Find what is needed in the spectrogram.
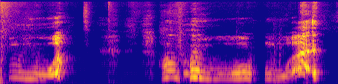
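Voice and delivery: what, what, through laughter; bewildered and amused at once; laughing disbelief. Retold or imitated. Imagining a stranger asking this, laughing bewildered what. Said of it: "And you just like".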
